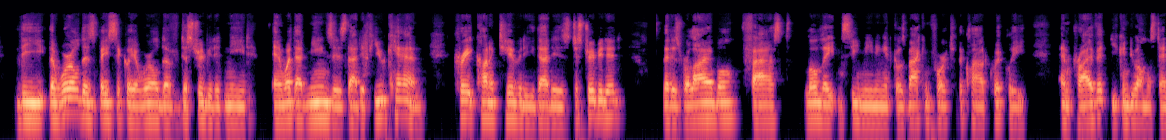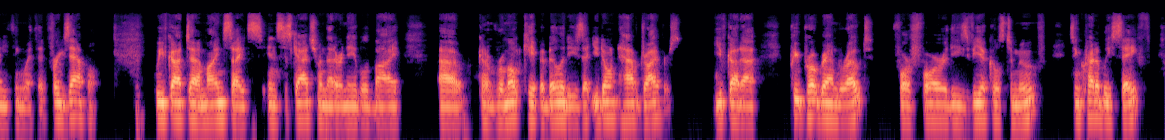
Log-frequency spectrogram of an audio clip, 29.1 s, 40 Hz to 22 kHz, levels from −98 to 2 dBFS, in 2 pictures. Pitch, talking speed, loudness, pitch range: 105 Hz, 175 wpm, -20 LUFS, 95-110 Hz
